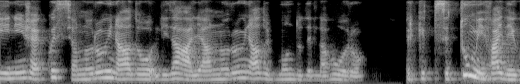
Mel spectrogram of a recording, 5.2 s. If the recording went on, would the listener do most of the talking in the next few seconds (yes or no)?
no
